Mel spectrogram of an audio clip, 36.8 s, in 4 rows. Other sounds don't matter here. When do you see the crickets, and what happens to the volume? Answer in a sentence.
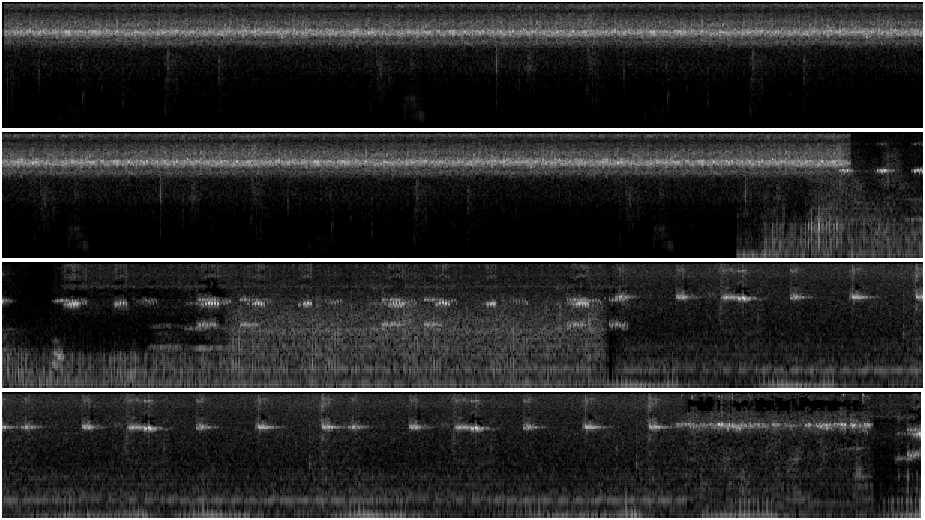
You can hear the crickets from 0.0 to 36.7 s, at a steady volume.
